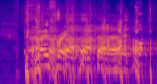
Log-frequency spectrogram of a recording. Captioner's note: laughing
